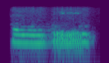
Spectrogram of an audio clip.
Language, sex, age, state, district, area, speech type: Dogri, female, 30-45, Jammu and Kashmir, Udhampur, urban, conversation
